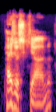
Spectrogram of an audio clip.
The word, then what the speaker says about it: Pezeshkian: And John, I'm so glad that you let me look up how to pronounce this gentleman's name as I'm introducing him. So Masoud Pezeshkian, a former heart surgeon, will become Iran's next president.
